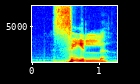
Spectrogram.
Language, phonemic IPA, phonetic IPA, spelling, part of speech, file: Swedish, /sɪl/, [sɪlː], sill, noun, Sv-sill.ogg
- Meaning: herring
